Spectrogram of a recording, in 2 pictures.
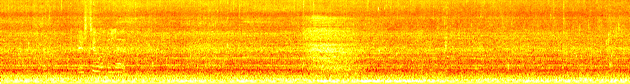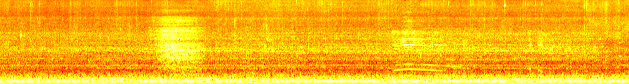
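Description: Boat engine idling with a steady low hum. Twice, about six and sixteen seconds in, a breathy rushing exhalation of about a second rises over it: humpback whales blowing at the surface.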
